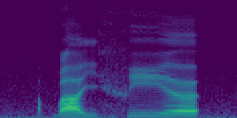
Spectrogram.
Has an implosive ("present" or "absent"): present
